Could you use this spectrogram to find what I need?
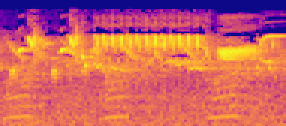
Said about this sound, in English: The marsh is now alive with the splashing of Virginia rails and dawn chorus of the song sparrows, common yellowthroats, American robins, and red-winged blackbirds.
